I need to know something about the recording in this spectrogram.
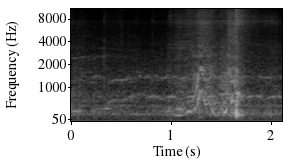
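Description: A zipper being pulled open or shut, a short rasp about a second in.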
